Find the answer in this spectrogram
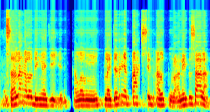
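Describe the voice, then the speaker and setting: A man's voice: sits high, lively intonation, brisk, darkish tone, a little hiss or hum, rough recording. A man from Indonesia teaching an Arabic class, explaining patiently with examples and checking whether his students follow.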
